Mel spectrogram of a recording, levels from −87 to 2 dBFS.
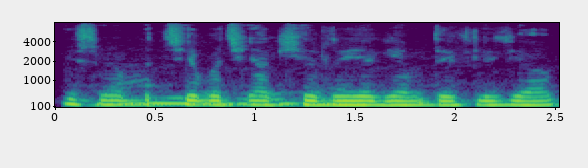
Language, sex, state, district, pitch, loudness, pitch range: Hindi, male, Bihar, Supaul, 150 Hz, -15 LUFS, 145-160 Hz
